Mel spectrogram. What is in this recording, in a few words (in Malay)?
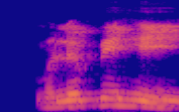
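"melebihi", Malay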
